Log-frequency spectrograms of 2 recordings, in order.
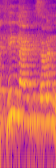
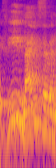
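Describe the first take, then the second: First: "नाइंटी सेवन" said as one two-digit number; grouped-number reading. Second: "थ्री नाइन सेवन" as three separate digits; name each digit singly: "थ्री", "नाइन", "सेवन"; digit-by-digit reading. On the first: Teacher showing the mistake to students, "नाइंटी सेवन" grouped as one number. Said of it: "ये थ्री नाइंटी सेवन नहीं है". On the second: Teacher correcting the decimal reading, "थ्री नाइन सेवन" digit by digit. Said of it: "ये थ्री नाइन सेवन है". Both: Shown as a demonstration.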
